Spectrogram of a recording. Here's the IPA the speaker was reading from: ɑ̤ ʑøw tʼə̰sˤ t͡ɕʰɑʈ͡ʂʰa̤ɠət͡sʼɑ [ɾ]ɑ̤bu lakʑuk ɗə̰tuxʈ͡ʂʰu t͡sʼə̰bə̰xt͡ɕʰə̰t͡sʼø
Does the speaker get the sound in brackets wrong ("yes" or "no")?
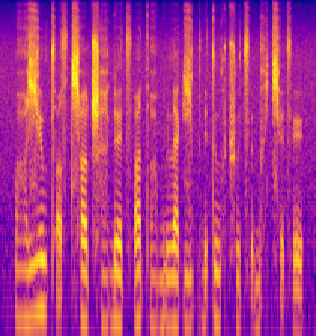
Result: yes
